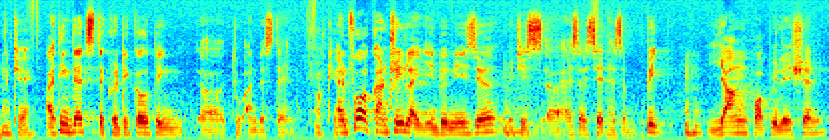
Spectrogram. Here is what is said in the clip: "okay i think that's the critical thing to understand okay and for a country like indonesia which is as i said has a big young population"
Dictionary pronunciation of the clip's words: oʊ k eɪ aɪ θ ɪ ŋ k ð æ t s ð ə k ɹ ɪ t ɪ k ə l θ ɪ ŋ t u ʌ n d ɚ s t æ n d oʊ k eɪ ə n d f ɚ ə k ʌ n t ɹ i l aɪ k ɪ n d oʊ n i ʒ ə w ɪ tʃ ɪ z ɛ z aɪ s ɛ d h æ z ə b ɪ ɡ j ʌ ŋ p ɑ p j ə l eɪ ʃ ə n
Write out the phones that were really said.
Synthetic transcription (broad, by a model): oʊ k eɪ aɪ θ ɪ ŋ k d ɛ t s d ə k ɹ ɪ t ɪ k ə l t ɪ ŋ t u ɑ n d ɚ s t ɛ n d oʊ k eɪ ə n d f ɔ ə k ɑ n t ɹ i l aɪ k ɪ n d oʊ n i z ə w ɪ tʃ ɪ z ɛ s aɪ s ɛ d h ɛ s ə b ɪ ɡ j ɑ ŋ p ɑ p j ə l eɪ ʃ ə n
